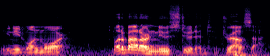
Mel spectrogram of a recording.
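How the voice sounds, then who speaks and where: A man's voice: fairly low pitch, huge pitch swings, moderate pace, fairly bright tone, exaggerated voice. A man playing an authoritative centaur combat instructor in an amateur fantasy script reading, commanding in manner. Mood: brisk.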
